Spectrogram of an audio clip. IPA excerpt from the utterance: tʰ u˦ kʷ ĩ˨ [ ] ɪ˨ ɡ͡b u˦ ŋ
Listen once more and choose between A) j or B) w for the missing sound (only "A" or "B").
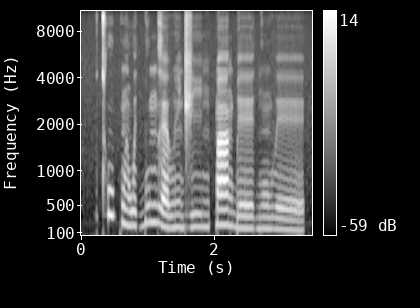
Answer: B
